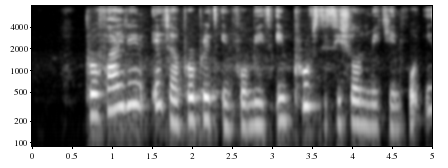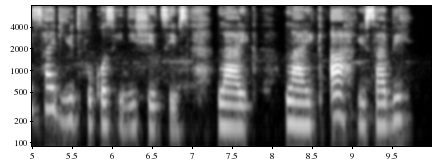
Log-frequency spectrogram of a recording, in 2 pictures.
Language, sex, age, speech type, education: Nigerian Pidgin, female, 15-29, spontaneous, tertiary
